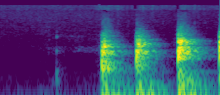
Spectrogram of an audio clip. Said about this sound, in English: Why are you knocking so hard?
